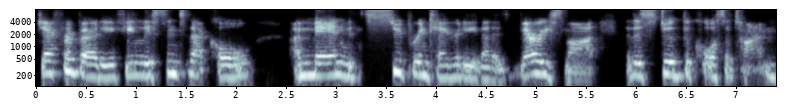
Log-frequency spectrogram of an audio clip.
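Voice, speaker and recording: A woman speaks at a medium pitch with vocal fry. Her tone is bright and sharp, and her intonation is fairly even. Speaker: network marketing team leader. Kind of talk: training talk on a group call. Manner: fast.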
